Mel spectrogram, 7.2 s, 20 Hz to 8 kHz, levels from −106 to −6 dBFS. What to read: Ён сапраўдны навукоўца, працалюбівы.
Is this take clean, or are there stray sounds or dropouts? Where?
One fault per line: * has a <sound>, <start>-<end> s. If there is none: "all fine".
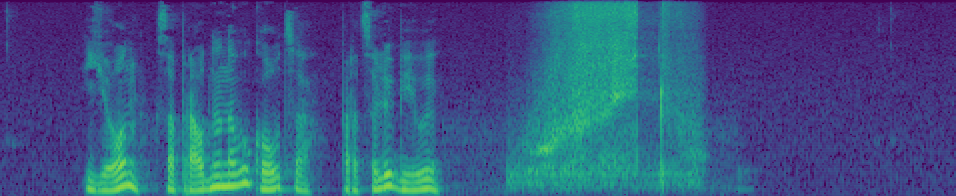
* has a whoosh, 3.8-5.3 s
